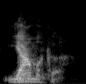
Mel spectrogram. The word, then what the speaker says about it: yarmulke: Yarmulke. You say yarmulke, but spell it like yarmulke. – Yeah, the L is silent.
